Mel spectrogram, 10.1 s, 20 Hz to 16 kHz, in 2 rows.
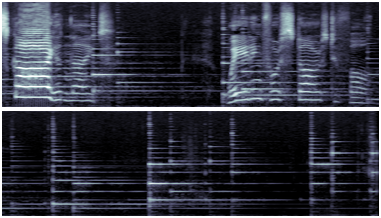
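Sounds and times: harp being plucked: 0:00.0 - 0:10.0.

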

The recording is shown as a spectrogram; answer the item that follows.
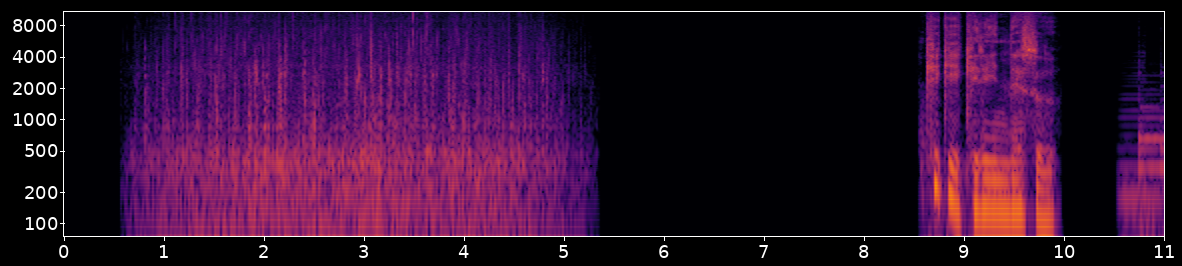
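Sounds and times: beans boiling in water: 0:00.6 - 0:05.4.

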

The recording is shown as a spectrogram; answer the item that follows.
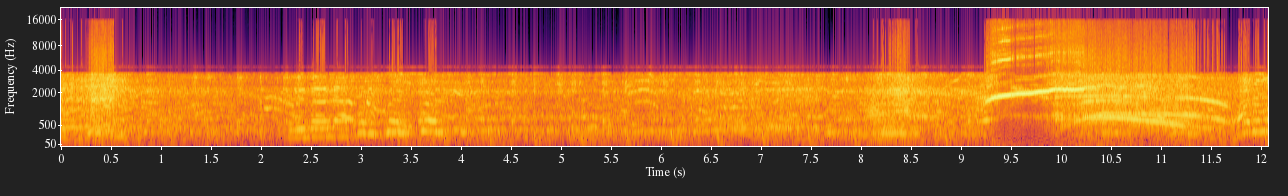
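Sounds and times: motocross bike engine revving: 0:00.0 - 0:01.7, 0:03.1 - 0:09.2
crowd cheering: 0:08.6 - 0:12.0.

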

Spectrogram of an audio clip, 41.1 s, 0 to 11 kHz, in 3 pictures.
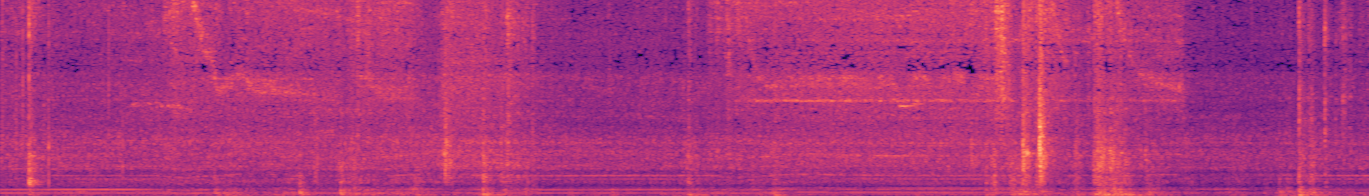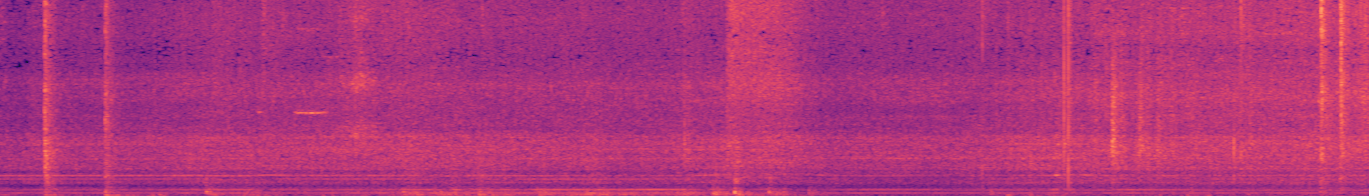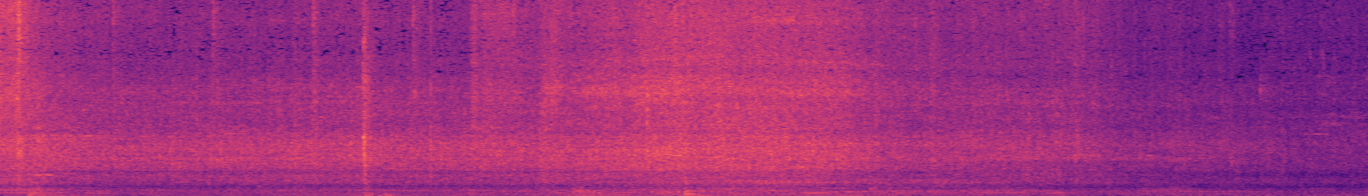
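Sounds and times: hydraulics whining: 0:00.0 - 0:41.0
truck engine driving off: 0:00.0 - 0:41.0.

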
